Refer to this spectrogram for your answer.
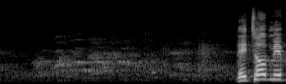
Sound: audience laughs

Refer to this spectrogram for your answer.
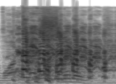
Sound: laughing

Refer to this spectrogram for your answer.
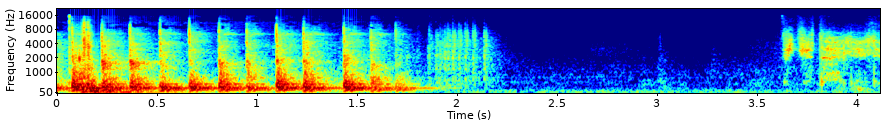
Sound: door knocking

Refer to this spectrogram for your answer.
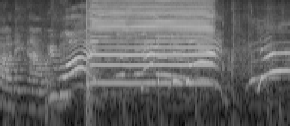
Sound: horn sounding; cheering

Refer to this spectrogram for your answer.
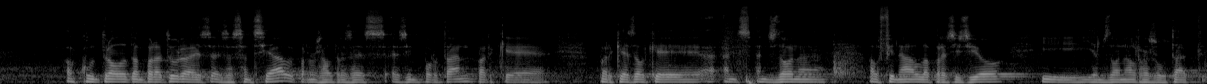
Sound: speaking catalan

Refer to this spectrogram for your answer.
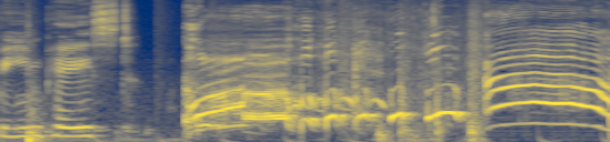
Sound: laughs

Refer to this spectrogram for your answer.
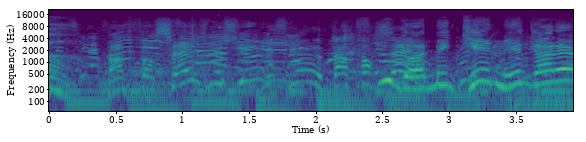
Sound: multiple vendors talking

